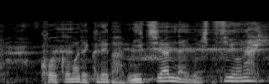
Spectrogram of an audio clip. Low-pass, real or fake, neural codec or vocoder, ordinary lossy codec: none; fake; codec, 16 kHz, 4 kbps, FunCodec, trained on Chinese and English, 50 frames a second; none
